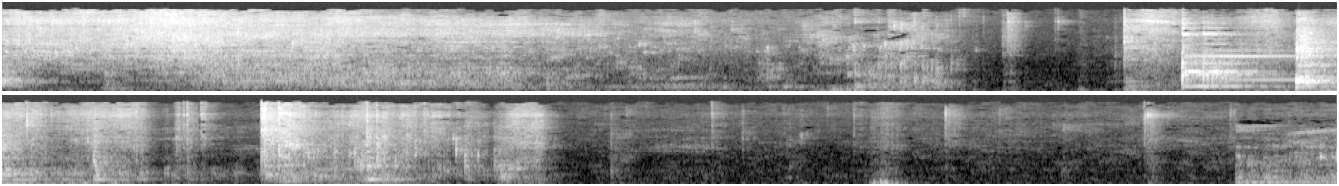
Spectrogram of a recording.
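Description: Water poured into a pan of fried puti fish and pumpkin sets off a burst of hissing sizzle that gradually dies down, followed by quieter clinks and stirring sounds in a home kitchen.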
